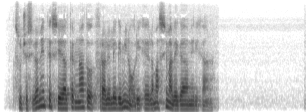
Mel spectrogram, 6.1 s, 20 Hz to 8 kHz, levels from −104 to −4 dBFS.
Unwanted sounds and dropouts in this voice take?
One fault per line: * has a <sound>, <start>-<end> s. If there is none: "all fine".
all fine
